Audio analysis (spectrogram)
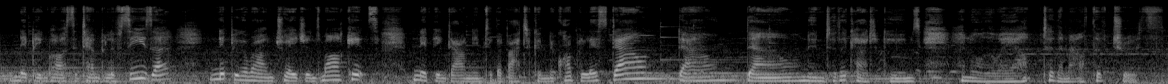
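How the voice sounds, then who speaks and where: A woman playing a brisk storyteller, narrating audio fiction in deliberate, list-like phrases. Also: on the low side, close to an everyday voice. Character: brisk female storyteller reeling off tourist sights. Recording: music behind the narration.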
